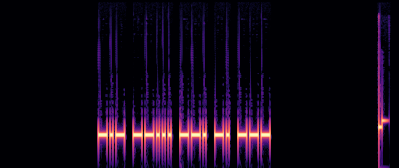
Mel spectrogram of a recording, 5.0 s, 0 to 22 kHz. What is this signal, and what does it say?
Morse code, heard as a keyed tone, about 33 wpm, 700 Hz. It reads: K7GNO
